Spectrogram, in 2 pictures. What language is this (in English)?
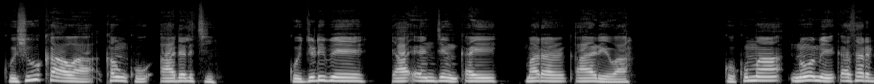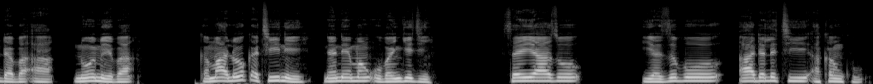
Hausa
